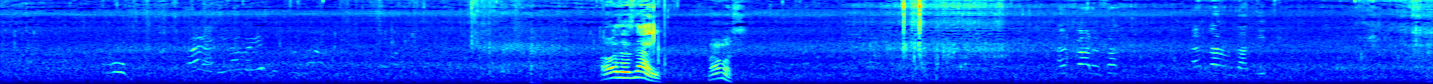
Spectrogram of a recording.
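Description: A shallow river flows and laps gently against a sandy bank.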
